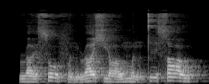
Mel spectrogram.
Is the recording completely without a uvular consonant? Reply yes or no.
yes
